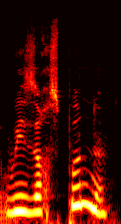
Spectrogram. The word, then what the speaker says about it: Witherspoon: Euh, Witherspoon.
